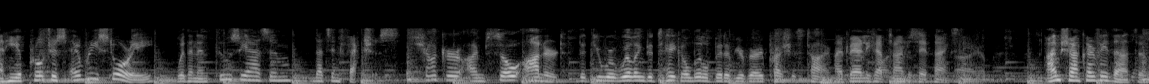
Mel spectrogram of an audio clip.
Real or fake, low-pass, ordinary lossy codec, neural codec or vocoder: real; 5.4 kHz; MP3, 32 kbps; none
